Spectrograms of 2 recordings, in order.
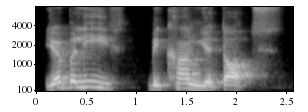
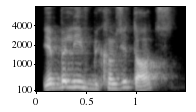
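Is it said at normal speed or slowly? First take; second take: slowly; normal. First: It is said slowly. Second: It is said at a normal pace.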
